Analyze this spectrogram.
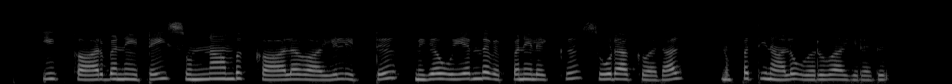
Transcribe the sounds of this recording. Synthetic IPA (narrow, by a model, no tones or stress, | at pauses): ɪkːaːɾbɐneːʈːɐɪsʊnːaːmbɯkːaːlɐʋaːjɪlɪʈːɯmɪɣɐʊjɐɾnd̪ɐʋɛpːɐnɪlɐɪkːɯsuːɽaːkɯʋɐðaːl | nʊʈpːɐt̪ːɪnaːlɯʋɐɾɯʋaːɣɪrɐðɯ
